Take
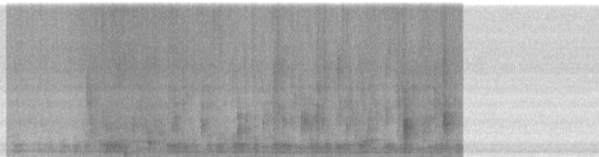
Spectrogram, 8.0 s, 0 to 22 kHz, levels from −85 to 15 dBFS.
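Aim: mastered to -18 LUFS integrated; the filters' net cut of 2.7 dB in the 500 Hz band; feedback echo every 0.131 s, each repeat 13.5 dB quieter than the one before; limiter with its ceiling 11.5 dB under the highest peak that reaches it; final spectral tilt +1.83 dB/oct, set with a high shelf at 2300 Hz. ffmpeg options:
-af "equalizer=f=500:t=o:g=-4.5,highshelf=f=2.3k:g=8.5,alimiter=limit=-7dB:level=0:latency=1,aecho=1:1:131|262:0.211|0.0444,volume=-2dB"

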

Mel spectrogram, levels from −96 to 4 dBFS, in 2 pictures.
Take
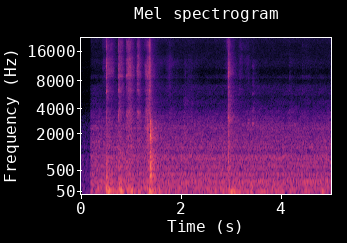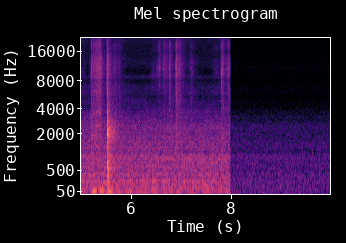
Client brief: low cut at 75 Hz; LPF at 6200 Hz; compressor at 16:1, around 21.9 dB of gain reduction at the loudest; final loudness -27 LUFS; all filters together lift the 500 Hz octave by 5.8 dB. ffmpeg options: -af "highpass=75,lowpass=6.2k,equalizer=f=500:t=o:g=7.5,acompressor=threshold=-38dB:ratio=16,volume=15.5dB"

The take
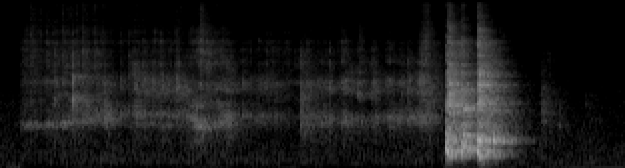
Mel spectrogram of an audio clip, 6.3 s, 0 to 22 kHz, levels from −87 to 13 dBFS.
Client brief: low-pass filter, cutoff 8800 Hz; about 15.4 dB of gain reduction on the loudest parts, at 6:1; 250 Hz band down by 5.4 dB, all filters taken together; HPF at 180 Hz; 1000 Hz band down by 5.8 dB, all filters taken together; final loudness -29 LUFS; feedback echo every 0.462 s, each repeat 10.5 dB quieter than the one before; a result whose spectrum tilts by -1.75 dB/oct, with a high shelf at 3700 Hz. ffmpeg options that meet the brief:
-af "highpass=180,lowpass=8.8k,equalizer=f=250:t=o:g=-6,equalizer=f=1k:t=o:g=-7.5,highshelf=f=3.7k:g=-6,acompressor=threshold=-40dB:ratio=6,aecho=1:1:462|924|1386:0.299|0.0896|0.0269,volume=21dB"

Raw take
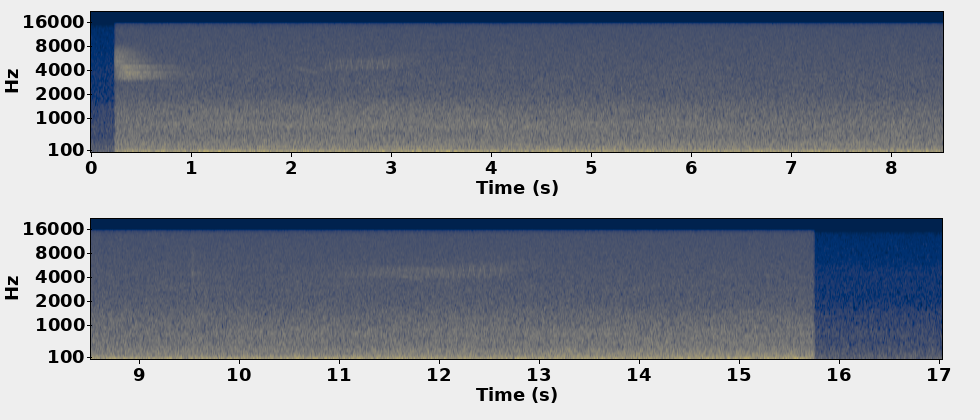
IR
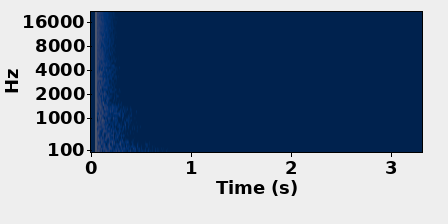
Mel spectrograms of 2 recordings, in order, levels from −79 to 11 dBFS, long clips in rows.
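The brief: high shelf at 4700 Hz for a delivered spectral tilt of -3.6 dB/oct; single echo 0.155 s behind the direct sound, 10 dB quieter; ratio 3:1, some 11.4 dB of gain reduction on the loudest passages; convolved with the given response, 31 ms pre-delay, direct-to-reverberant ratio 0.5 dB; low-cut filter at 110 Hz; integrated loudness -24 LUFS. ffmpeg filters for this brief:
-filter_complex "[0:a]highpass=110,highshelf=f=4.7k:g=4.5,acompressor=threshold=-31dB:ratio=3,aecho=1:1:155:0.316,asplit=2[a][b];[1:a]atrim=start_sample=2205,adelay=31[c];[b][c]afir=irnorm=-1:irlink=0,volume=0.5dB[d];[a][d]amix=inputs=2:normalize=0,volume=4.5dB"

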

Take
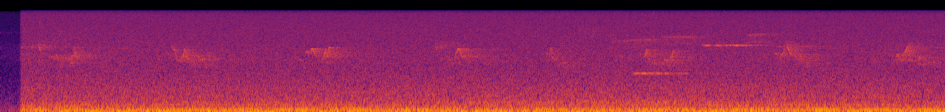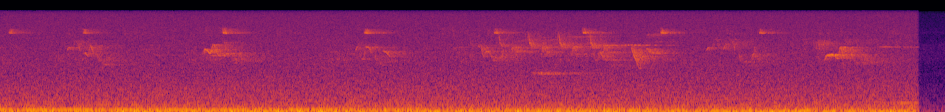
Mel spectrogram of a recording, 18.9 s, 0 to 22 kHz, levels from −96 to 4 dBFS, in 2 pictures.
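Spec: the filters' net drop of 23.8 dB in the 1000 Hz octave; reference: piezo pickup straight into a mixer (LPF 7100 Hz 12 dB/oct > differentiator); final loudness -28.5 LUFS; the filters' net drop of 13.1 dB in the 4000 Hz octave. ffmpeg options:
-af "lowpass=7.1k,aderivative,equalizer=f=1k:t=o:g=-8.5,equalizer=f=4k:t=o:g=-9,volume=13dB"

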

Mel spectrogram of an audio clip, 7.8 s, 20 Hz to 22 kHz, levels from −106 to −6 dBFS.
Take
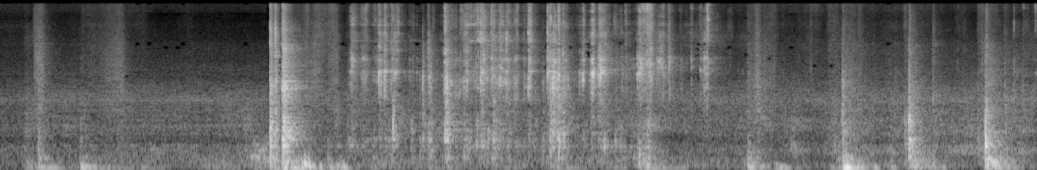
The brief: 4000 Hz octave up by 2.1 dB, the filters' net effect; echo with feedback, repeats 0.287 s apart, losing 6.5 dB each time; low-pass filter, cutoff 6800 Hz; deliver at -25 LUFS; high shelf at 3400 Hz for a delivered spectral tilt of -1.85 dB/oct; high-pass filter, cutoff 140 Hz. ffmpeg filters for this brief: -af "highpass=140,lowpass=6.8k,highshelf=f=3.4k:g=-6,equalizer=f=4k:t=o:g=7,aecho=1:1:287|574|861|1148|1435|1722:0.473|0.222|0.105|0.0491|0.0231|0.0109,volume=-1dB"

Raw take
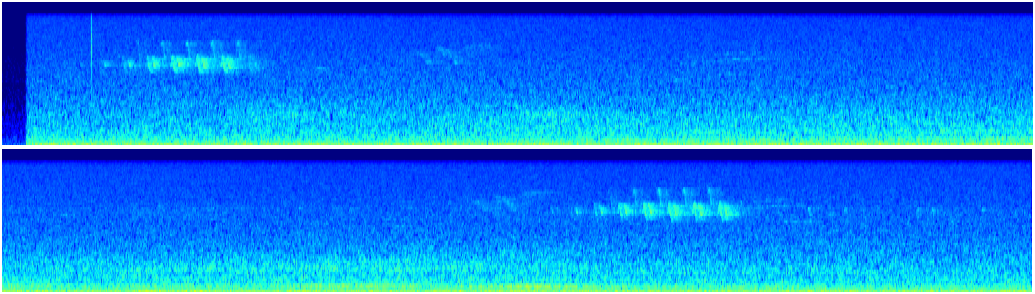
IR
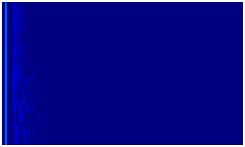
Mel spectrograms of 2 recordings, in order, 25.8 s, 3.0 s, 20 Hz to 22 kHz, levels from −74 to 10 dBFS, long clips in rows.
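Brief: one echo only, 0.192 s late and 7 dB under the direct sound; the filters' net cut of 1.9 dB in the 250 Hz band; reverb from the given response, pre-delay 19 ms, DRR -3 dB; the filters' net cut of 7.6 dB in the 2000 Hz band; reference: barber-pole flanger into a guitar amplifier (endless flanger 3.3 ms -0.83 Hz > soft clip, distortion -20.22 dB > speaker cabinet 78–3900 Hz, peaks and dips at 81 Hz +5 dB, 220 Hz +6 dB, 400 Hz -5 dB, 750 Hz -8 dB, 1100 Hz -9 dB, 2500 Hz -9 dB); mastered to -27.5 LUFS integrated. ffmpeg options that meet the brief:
-filter_complex "[0:a]equalizer=f=250:t=o:g=-6.5,equalizer=f=2k:t=o:g=-5.5,aecho=1:1:192:0.447,asplit=2[a][b];[1:a]atrim=start_sample=2205,adelay=19[c];[b][c]afir=irnorm=-1:irlink=0,volume=4dB[d];[a][d]amix=inputs=2:normalize=0,asplit=2[e][f];[f]adelay=3.3,afreqshift=-0.83[g];[e][g]amix=inputs=2:normalize=1,asoftclip=threshold=-16dB,highpass=78,equalizer=f=81:t=q:w=4:g=5,equalizer=f=220:t=q:w=4:g=6,equalizer=f=400:t=q:w=4:g=-5,equalizer=f=750:t=q:w=4:g=-8,equalizer=f=1.1k:t=q:w=4:g=-9,equalizer=f=2.5k:t=q:w=4:g=-9,lowpass=f=3.9k:w=0.5412,lowpass=f=3.9k:w=1.3066,volume=7dB"

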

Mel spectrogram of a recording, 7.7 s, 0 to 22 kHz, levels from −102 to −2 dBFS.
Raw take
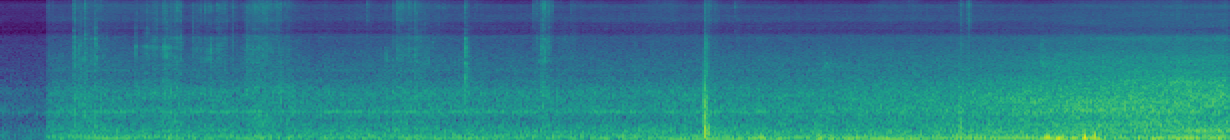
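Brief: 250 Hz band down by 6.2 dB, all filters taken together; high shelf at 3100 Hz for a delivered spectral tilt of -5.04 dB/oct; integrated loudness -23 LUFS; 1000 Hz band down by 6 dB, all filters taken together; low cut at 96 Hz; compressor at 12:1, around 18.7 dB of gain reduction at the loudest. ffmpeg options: -af "highpass=96,equalizer=f=250:t=o:g=-8,equalizer=f=1k:t=o:g=-6.5,highshelf=f=3.1k:g=-5.5,acompressor=threshold=-35dB:ratio=12,volume=17.5dB"

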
